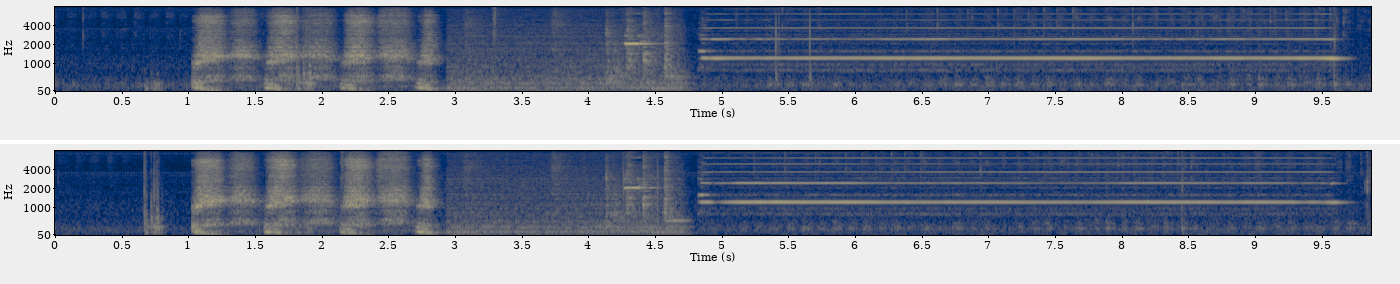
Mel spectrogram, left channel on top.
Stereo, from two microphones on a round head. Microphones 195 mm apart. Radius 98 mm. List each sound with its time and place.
1.0 s breathing: 70° right (ahead or behind), 0.7 m
2.9 s a microwave: 25° right (ahead or behind), 1.0 m
4.8 s a flute: 50° right (ahead or behind), 1.0 m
